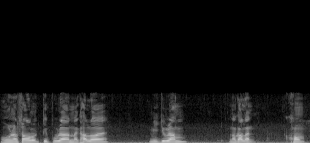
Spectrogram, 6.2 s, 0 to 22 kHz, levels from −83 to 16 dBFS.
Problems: constant background noise, continuous background conversations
